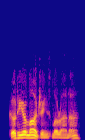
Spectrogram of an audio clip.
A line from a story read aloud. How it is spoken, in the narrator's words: the Speaker ordered in a tight voice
